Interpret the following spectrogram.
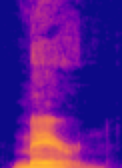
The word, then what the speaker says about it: Mern: She used the Elizabethan vowel, as one should pronounce bird, with no sound of you. Mern.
